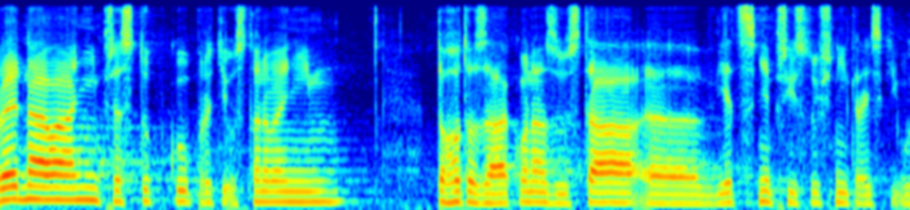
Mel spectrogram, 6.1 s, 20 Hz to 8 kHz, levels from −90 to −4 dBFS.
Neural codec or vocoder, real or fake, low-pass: none; real; 7.2 kHz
